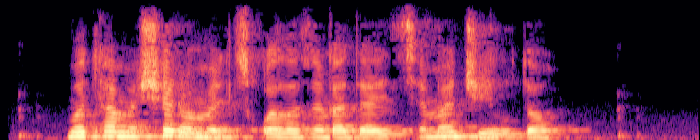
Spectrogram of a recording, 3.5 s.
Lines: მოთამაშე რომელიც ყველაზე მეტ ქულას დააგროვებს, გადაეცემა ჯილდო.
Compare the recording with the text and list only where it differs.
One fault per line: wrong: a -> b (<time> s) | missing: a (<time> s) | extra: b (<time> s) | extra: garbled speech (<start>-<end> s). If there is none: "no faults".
missing: მეტ ქულას დააგროვებს (1.6 s)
